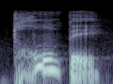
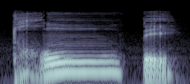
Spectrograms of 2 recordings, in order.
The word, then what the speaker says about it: tromper: Tromper. Okay, same thing here. OM, so, and after that you get a consonant, so technically you will pronounce it like a nasal here. OM will go like on. Tromper.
